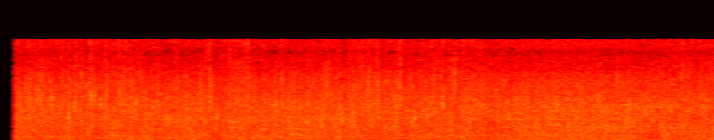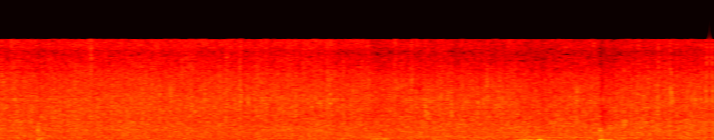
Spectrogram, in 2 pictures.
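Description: Heavy rain mixed with hail falling hard, a dense steady hiss of drops and hailstones striking surfaces, driven by the jugo wind.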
